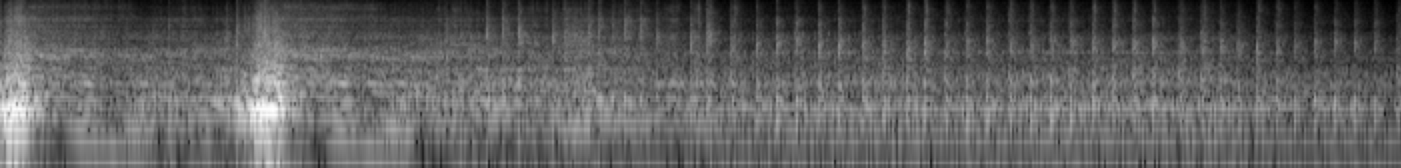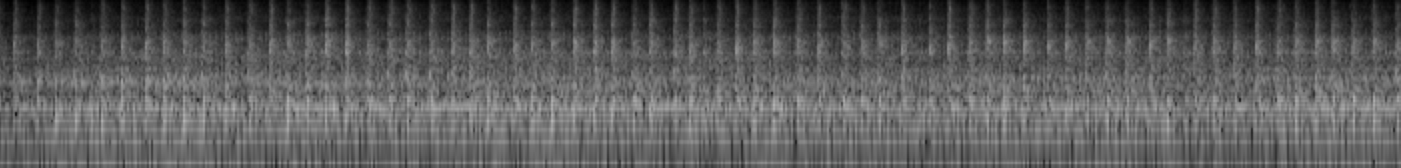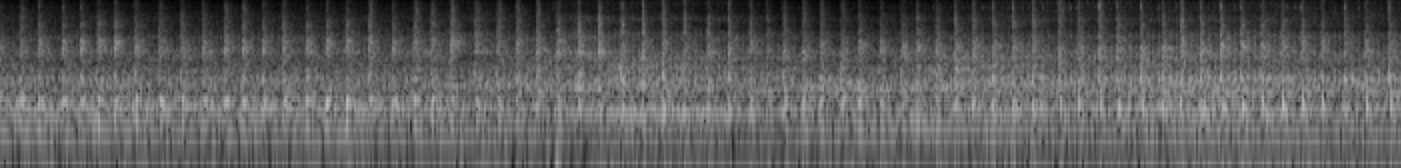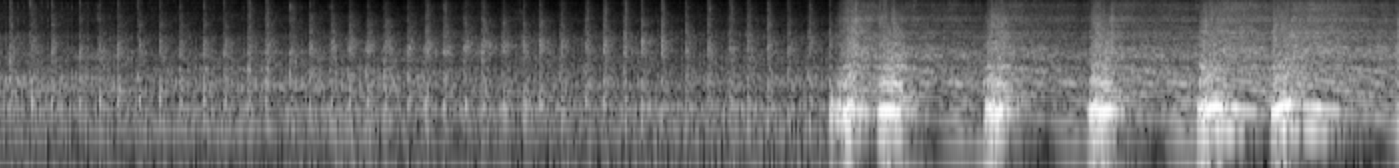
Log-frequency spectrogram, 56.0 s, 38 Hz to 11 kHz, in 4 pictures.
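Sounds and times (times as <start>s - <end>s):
engine revved in sharp blips: 0.0s - 5.1s, 50.3s - 56.0s
two-stroke engine idling: 0.0s - 56.0s.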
